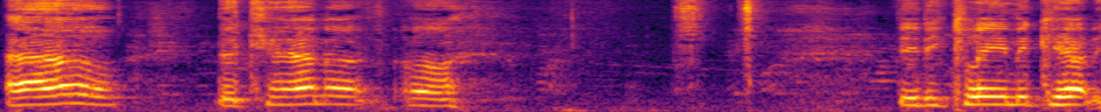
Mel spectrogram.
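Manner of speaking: high, loud mocking whine of a picky viewer; nagging viewer. Cook mocks viewers who'll ask about the counter, high and loud. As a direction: mimic a fussy viewer nitpicking the counter. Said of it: "I don't wanna hear y'all lips".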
